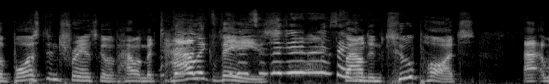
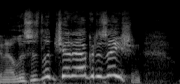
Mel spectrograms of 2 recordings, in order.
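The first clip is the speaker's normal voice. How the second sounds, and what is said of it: Voice rises in pitch. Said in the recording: “why does your voice go up when you say it?”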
